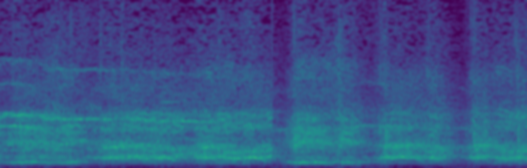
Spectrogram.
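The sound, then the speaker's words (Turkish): A large crowd in Diyarbakır loudly chants "Serok Erdoğan" slogans in unison during Erdoğan's visit, a dense roar of many voices rising and falling in repeated phrases with brief dips between them. “Sayın Bahçeli, Diyarbakır'da atılan Serok Erdoğan sloganlarını duydunuz mu?”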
